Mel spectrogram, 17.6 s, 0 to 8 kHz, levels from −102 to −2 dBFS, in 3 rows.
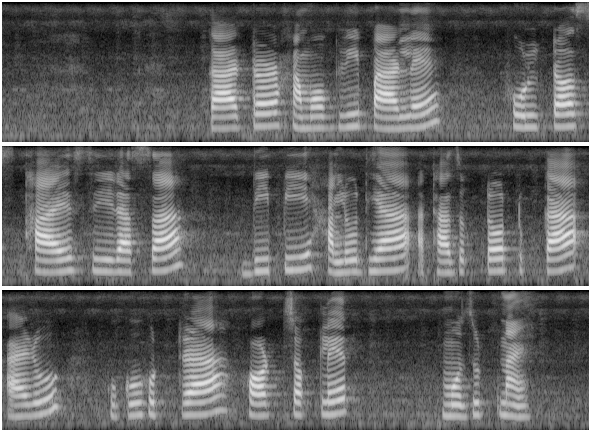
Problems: constant background noise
